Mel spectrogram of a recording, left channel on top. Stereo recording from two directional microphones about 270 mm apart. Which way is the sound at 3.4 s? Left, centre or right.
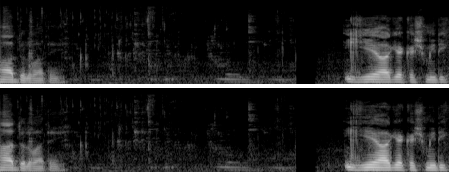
Centre.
